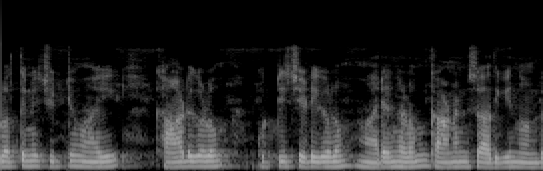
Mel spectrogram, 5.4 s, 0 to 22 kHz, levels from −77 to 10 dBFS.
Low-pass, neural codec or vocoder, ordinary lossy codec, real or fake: none; codec, 16 kHz, 16 kbps, FreqCodec, smaller model; none; fake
